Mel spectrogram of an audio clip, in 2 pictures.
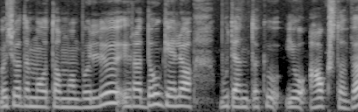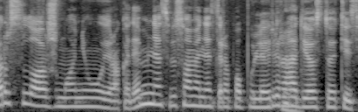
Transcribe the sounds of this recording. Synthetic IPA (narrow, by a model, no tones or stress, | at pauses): ʋɐʒʲuɔd̪ɐmɐɐʊt̪oːmoːbʲɪlʲʊiːɾɐd̪ɐʊɡʲɛlʲoː | buːt̪ʲɛnt̪t̪oːkʲuːjɛʊʔɐʊkʃt̪oːʋʲɛɾslˠoːʒmoːnʲuːɪɾɐkɐd̪ʲɛːmʲɪnʲeːsʋʲɪsuɔmʲɛnʲeːsiɾɐpoːpʊlʲɛɾʲɪɾɑːd̪ʲɪjoːst̪oːt̪ʲɪs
